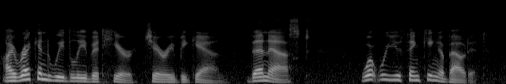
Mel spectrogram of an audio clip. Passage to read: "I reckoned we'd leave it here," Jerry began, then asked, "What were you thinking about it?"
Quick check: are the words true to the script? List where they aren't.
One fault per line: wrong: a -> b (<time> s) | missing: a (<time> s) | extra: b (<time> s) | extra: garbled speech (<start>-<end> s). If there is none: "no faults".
no faults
